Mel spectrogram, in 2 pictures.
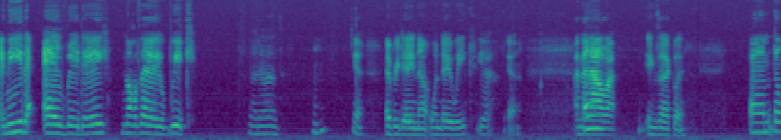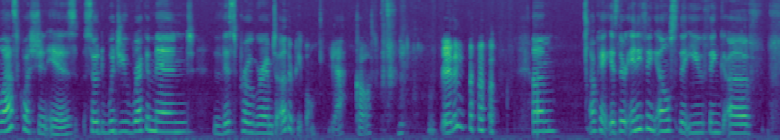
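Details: Adult women in conversation; conversational speech.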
